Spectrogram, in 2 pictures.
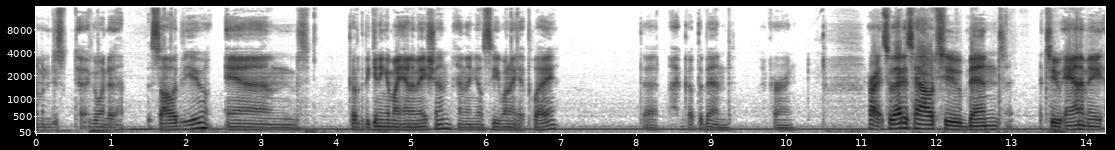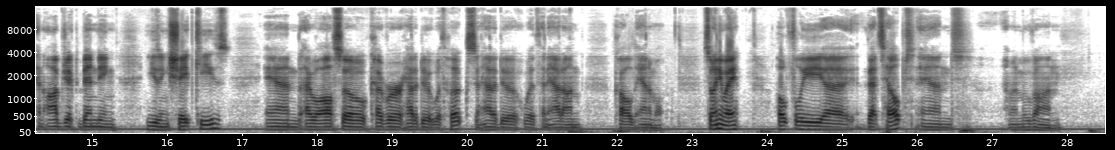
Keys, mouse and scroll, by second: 0.8 z, 3.6 click, 6.4 click.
